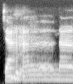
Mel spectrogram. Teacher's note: Walaqad qad dal itu kolkola sugro, ja'al lamnya itu mempunyai sifat bainiyah, tidak boleh dikolkolakan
